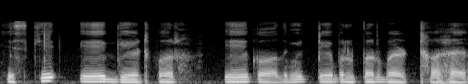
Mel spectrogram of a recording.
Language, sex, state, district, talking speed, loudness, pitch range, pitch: Hindi, male, Uttar Pradesh, Saharanpur, 125 wpm, -14 LUFS, 105-115 Hz, 110 Hz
